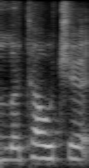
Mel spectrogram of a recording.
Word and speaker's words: Latocha: spelled i'm sorry because who told the girls that t-o-c-h-a is tasha because ch does not make the shell sound it makes the chest out her mama was wrong and she named her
